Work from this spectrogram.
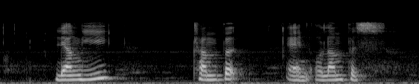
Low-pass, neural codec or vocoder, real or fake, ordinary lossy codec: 7.2 kHz; none; real; none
